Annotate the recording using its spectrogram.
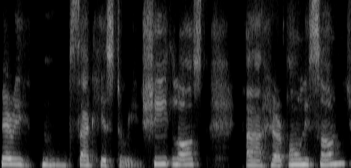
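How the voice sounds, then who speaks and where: A woman with a Spanish accent speaks at a fairly slow pace, her voice somewhat breathy and fairly high, with ordinary pitch variation. The background is quiet. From Spain. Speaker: clinical psychology professor. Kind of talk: lecture. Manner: halting, many fillers.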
